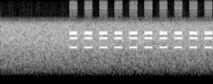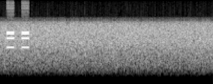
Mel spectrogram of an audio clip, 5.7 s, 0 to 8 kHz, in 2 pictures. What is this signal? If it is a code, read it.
Telephone call progress tone (North American plan), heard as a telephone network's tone, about 1400, 2050, 2450, 2600 Hz, 0.1 s on and 0.1 s off, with phone line noise. Off-hook warning tone.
